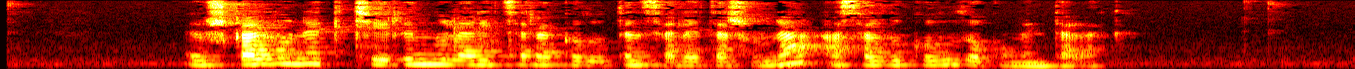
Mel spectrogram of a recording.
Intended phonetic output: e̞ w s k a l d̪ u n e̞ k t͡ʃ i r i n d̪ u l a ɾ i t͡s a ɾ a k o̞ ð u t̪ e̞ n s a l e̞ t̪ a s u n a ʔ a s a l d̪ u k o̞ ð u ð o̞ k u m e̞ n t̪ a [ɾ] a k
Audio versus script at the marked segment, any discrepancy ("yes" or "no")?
yes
